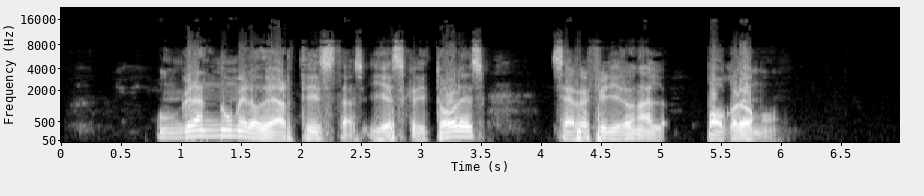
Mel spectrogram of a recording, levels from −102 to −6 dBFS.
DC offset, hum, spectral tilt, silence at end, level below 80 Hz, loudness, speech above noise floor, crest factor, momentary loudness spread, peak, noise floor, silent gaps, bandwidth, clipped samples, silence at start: under 0.1%; none; -6 dB/octave; 1.05 s; -32 dBFS; -13 LUFS; 75 dB; 14 dB; 12 LU; 0 dBFS; -88 dBFS; none; 9.4 kHz; under 0.1%; 0.8 s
